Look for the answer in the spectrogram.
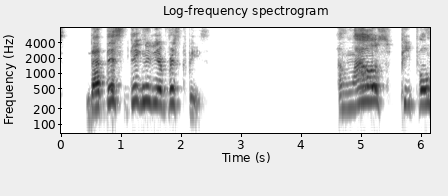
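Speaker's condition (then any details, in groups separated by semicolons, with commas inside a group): Cerebral palsy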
